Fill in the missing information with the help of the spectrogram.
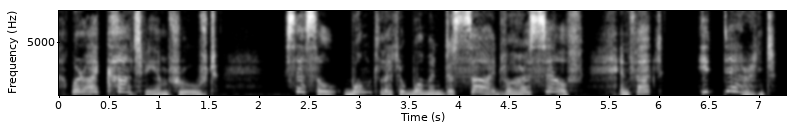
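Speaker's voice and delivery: high voice, hesitant then indignant; agitated heroine, pitched high; flustered young woman. Acted. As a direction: confide haltingly, rising into complaint.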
